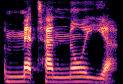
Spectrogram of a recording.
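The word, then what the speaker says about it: metanoia: Our word of the day this evening is metaninoia. And the pronunciation for that is metaninoia.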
